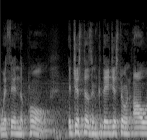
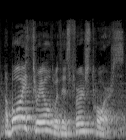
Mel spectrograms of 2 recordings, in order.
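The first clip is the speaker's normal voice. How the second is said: raised, ringing recital voice; poetry recitation; 5 semitones higher than usual. Acted. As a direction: recite the poem with feeling. Recites his poem.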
